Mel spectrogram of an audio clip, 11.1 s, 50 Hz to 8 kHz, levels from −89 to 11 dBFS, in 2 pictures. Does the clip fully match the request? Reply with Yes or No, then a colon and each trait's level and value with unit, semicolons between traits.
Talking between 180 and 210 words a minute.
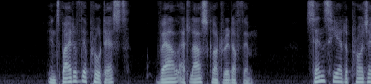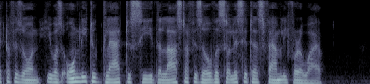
Yes: average, 190 wpm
